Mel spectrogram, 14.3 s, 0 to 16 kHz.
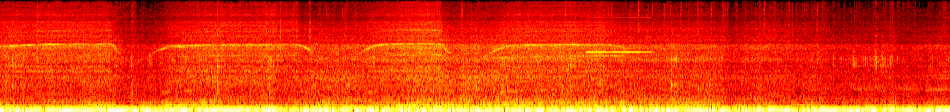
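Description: Audi S4 engine heard from inside the cabin while lapping a race circuit: a heavy engine and road drone, with a high whine that climbs with the revs, holds and falls away four times in the first ten seconds or so, then a spell of drone without the whine near the end.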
